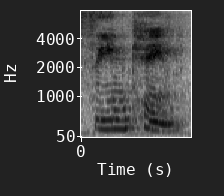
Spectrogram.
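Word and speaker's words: cinquain: an interesting word to pronounce but it is pronounced same king and what a scene cane poem is is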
